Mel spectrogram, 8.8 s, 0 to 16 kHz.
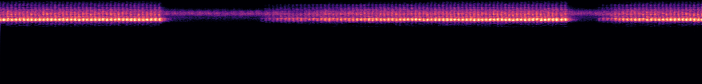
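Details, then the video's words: Grasshopper sound without music: a bright, high insect trill ticking at about four pulses per second, quieting twice, once for over a second around two seconds in and again briefly near seven seconds. "3 Hours of Grass Hopper Sounds"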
